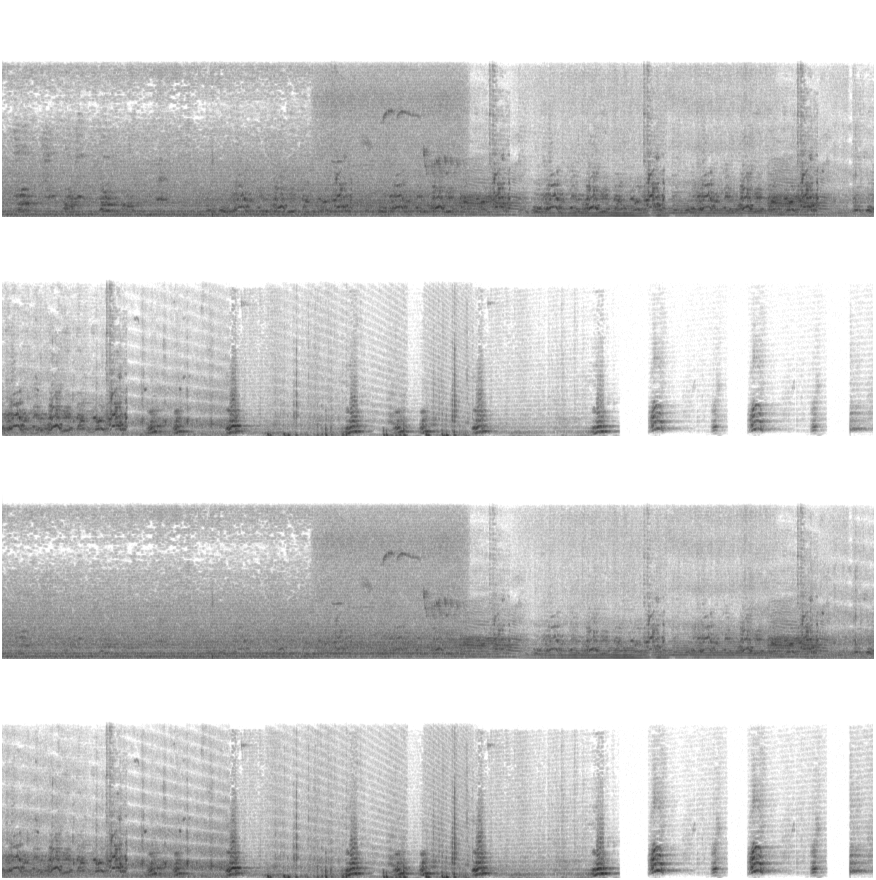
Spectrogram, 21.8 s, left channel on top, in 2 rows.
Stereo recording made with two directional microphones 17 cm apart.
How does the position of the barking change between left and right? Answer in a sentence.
In this clip you hear the barking move from left to right.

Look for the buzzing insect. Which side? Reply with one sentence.
You can hear the buzzing insect in the centre.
